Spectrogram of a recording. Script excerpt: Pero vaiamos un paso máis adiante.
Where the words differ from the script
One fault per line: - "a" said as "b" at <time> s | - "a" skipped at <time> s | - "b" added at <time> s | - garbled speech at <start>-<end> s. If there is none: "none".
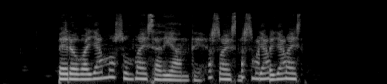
- "paso" skipped at 1.3 s
- garbled speech at 2.1-3.0 s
